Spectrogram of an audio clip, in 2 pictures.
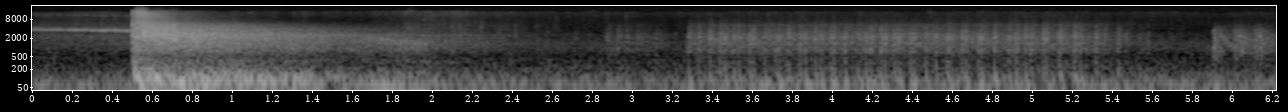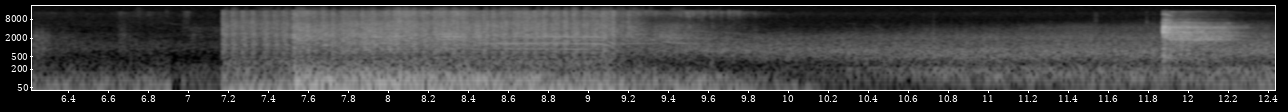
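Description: In a Battle for Caen wargame campaign, a mortar pit bombards a bunker. Rumbling bursts of distant, muffled blasts and firing come in uneven clusters, with a louder sustained barrage midway, all fairly faint.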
